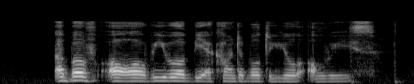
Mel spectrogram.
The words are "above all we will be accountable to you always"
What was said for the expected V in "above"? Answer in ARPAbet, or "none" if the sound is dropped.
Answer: V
